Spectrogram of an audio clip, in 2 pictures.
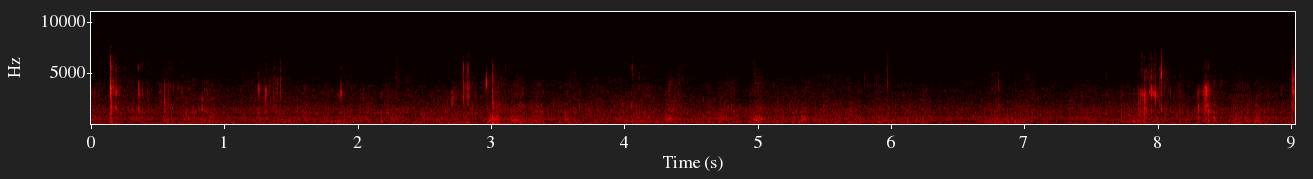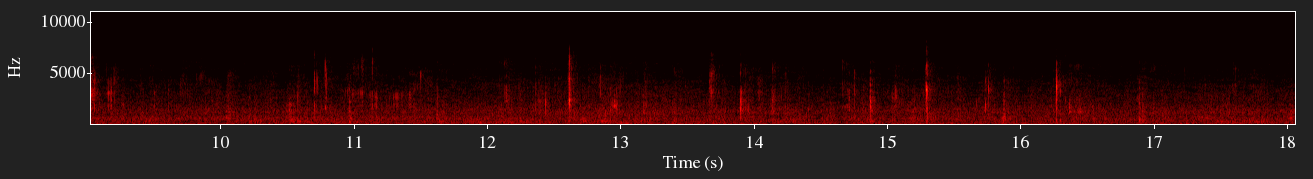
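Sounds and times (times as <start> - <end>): person chewing food: 0.0 - 7.1, 7.7 - 18.0
mouth smacks and clicks: 7.8 - 9.3.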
